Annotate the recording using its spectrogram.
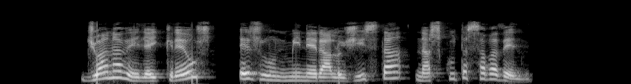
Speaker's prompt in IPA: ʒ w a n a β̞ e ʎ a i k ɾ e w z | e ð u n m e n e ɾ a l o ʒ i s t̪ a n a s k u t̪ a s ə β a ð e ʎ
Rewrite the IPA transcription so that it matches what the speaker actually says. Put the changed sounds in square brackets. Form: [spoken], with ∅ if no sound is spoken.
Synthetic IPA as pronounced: ʒ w a n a β̞ e ʎ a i k ɾ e w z | e [z] u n m [i] n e ɾ a l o ʒ i s t̪ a n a s k u t̪ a s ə β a ð e ʎ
